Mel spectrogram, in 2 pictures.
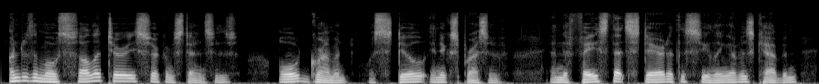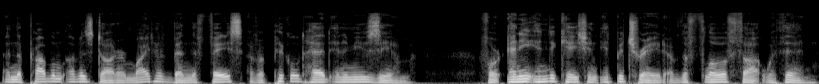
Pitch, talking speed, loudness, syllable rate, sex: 110 Hz, 185 wpm, -17 LUFS, 5.2 syllables/s, male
